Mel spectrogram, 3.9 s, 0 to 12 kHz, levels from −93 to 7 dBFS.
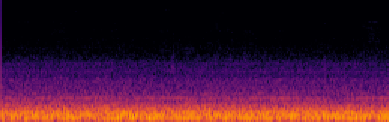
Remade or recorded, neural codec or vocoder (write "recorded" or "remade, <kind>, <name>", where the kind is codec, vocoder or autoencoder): recorded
